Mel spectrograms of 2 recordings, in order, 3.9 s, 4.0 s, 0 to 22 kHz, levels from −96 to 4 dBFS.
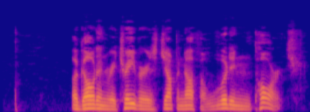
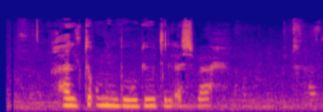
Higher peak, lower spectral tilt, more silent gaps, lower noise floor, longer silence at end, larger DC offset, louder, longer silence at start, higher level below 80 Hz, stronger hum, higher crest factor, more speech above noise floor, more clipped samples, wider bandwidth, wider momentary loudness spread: second, -8 dBFS vs -4 dBFS; first, -7 dB/octave vs -4.5 dB/octave; neither; first, -79 dBFS vs -46 dBFS; about the same, 0.2 s vs 0.1 s; neither; second, -29 LUFS vs -23 LUFS; first, 0.9 s vs 0.25 s; about the same, -66 dBFS vs -70 dBFS; neither; about the same, 20 dB vs 20 dB; first, 51 dB vs 24 dB; neither; second, 8.4 kHz vs 11 kHz; second, 8 LU vs 23 LU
